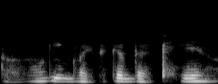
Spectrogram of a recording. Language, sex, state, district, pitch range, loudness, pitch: Magahi, male, Bihar, Lakhisarai, 135-145 Hz, -22 LUFS, 140 Hz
